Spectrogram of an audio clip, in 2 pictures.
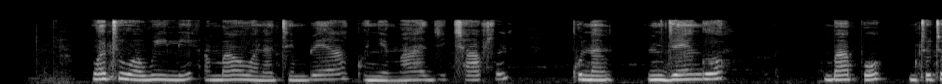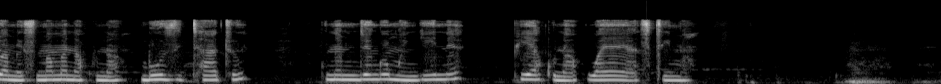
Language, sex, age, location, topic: Swahili, female, 18-24, Kisii, health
